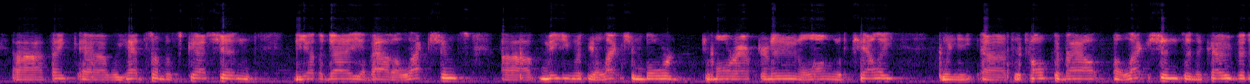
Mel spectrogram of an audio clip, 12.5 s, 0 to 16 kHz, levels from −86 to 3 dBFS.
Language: English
